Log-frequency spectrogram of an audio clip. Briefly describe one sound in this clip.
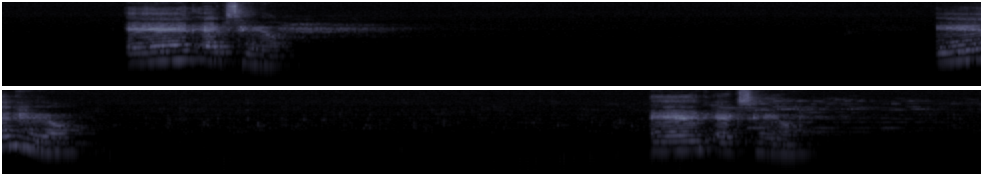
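A woman chants a long, drawn-out tone three times.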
